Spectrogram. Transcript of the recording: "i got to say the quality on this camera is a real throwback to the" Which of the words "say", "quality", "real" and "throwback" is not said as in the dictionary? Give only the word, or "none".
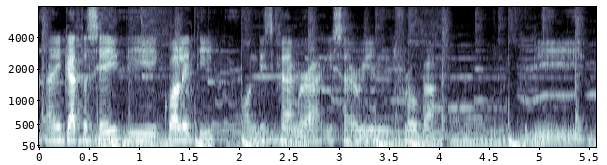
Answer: throwback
